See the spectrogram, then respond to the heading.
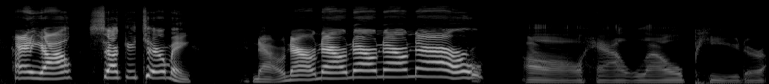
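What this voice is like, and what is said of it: Imitation of cartoon character Cleveland Brown. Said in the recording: “I can't do a great Cleveland Brown accent”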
